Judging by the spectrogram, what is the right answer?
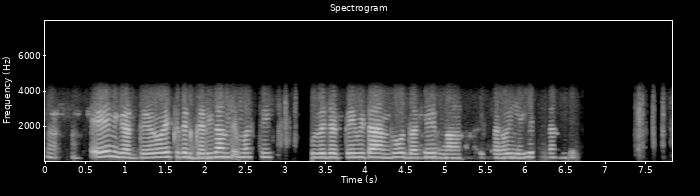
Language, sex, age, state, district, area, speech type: Dogri, female, 18-30, Jammu and Kashmir, Reasi, rural, conversation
